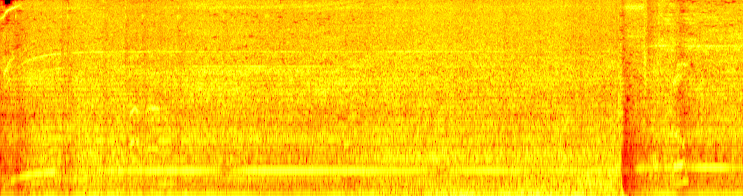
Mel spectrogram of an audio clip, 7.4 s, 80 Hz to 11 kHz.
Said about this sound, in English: All right, so I numbered 70 ping pong balls to represent the power balls, and now we're going to turn on the vacuum. We're going to suck up 5 balls and then the power ball.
